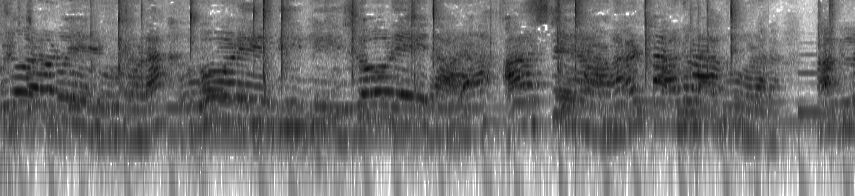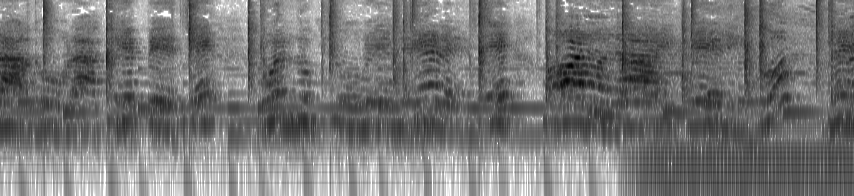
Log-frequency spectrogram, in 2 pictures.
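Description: Young girls playing a clapping game: hand claps in a quick, even rhythm, about two to three a second, while they chant a rhyme. Background music with a steady held tone runs underneath, and a deep bass comes in near the end.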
